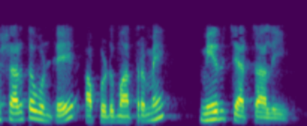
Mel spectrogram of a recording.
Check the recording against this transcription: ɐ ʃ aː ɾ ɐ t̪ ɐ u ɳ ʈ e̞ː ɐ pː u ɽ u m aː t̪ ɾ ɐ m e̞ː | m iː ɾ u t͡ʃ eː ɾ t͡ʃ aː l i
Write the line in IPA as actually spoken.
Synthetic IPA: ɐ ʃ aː ɾ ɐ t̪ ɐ u ɳ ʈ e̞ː ɐ pː u ɽ u m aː t̪ ɾ ɐ m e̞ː | m iː ɾ u t͡ʃ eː ɾ t͡ʃ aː l i

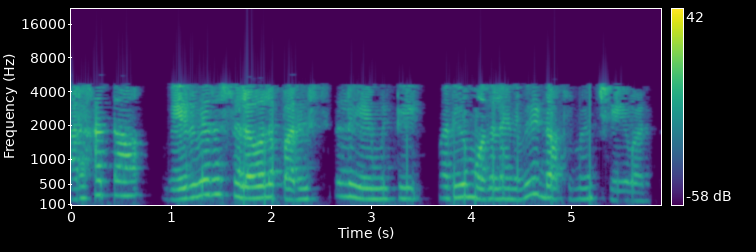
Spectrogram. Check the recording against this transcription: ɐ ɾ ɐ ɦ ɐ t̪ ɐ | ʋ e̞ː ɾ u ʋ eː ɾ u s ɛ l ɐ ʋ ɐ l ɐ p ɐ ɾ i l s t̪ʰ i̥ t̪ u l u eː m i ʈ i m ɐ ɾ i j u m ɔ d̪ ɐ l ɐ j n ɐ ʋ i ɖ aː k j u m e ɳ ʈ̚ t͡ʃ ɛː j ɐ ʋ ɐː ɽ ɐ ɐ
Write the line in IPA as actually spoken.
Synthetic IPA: ɐ ɾ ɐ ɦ ɐ t̪ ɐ | ʋ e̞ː ɾ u ʋ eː ɾ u s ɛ l ɐ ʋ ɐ l ɐ p ɐ ɾ i s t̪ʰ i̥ t̪ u l u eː m i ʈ i m ɐ ɾ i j u m ɔ d̪ ɐ l ɐ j n ɐ ʋ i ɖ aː k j u m e ɳ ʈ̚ t͡ʃ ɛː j ɐ ʋ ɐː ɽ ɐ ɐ

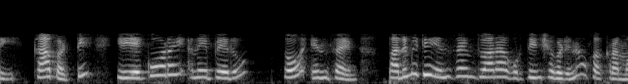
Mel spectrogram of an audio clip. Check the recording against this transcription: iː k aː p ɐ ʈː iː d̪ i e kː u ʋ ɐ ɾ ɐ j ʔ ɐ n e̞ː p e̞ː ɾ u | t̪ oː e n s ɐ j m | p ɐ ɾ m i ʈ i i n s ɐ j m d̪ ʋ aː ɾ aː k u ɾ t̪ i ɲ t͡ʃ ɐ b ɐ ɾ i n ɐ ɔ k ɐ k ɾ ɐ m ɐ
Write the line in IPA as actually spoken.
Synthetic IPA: i k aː b ɐ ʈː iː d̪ i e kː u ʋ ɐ ɾ ɐ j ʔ ɐ n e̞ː p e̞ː ɾ u | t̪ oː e n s ɐ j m | p ɐ ɾ m i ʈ i e n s ɐ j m d̪ ʋ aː ɾ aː ɡ u ɾ t̪ i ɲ t͡ʃ ɐ b ɐ ɽ i n ɐ ɔ k ɐ k ɾ ɐ m ɐ

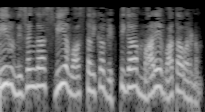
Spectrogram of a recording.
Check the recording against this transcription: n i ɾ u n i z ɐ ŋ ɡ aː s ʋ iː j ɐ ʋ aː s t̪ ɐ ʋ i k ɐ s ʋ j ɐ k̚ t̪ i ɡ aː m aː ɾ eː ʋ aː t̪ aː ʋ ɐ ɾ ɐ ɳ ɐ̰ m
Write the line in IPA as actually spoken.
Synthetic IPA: n iː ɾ u n i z ɐ ŋ ɡ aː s ʋ iː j ɐ ʋ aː s t̪ ɐ ʋ i k ɐ ʋ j ɐ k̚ t̪ i ɡ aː m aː ɾ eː ʋ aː t̪ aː ʋ ɐ ɾ ɐ ɳ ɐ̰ m

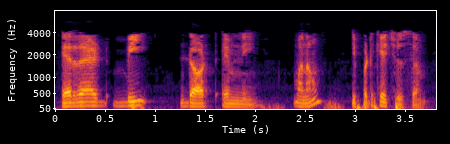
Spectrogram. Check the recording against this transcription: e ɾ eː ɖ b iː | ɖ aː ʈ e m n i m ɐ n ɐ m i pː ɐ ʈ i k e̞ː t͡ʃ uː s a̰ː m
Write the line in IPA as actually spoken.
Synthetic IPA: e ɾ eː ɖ b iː | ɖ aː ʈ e m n i m ɐ n ɐ m i pː ɐ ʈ i k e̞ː t͡ʃ uː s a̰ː m

